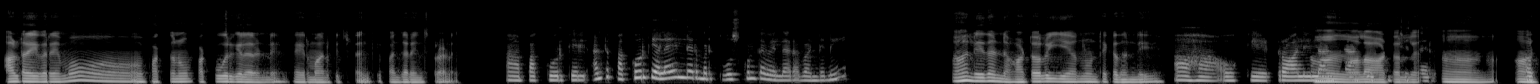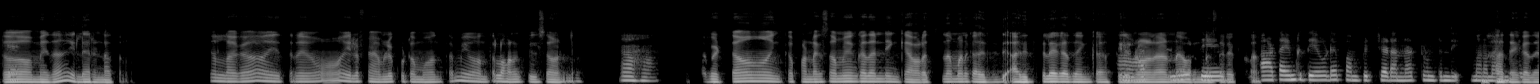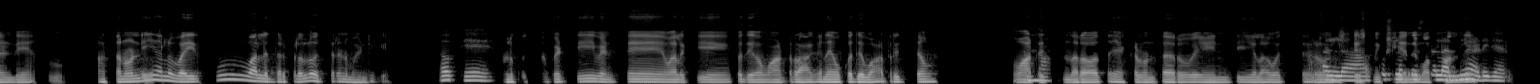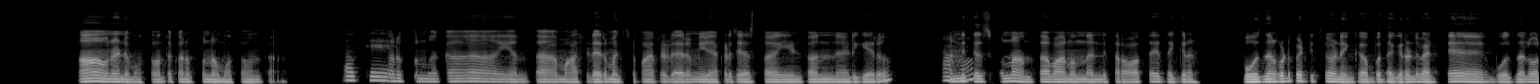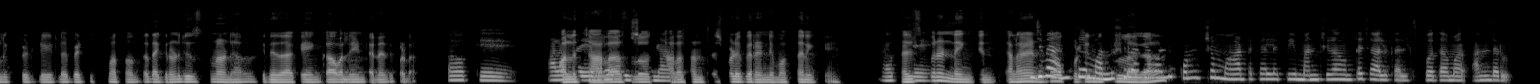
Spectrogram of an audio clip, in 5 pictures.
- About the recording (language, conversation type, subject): Telugu, podcast, పండుగల్లో కొత్తవాళ్లతో సహజంగా పరిచయం ఎలా పెంచుకుంటారు?
- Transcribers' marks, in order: in English: "డ్రైవర్"; in English: "టైర్"; in English: "పంచర్"; in English: "ట్రాలీ"; in English: "ఫ్యామిలీ"; other background noise; in English: "మైండ్‌సెట్"; in English: "వాటర్"; in English: "వాటర్"; in English: "వాటర్"; in English: "హిల్ స్టేషన్‌కి"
